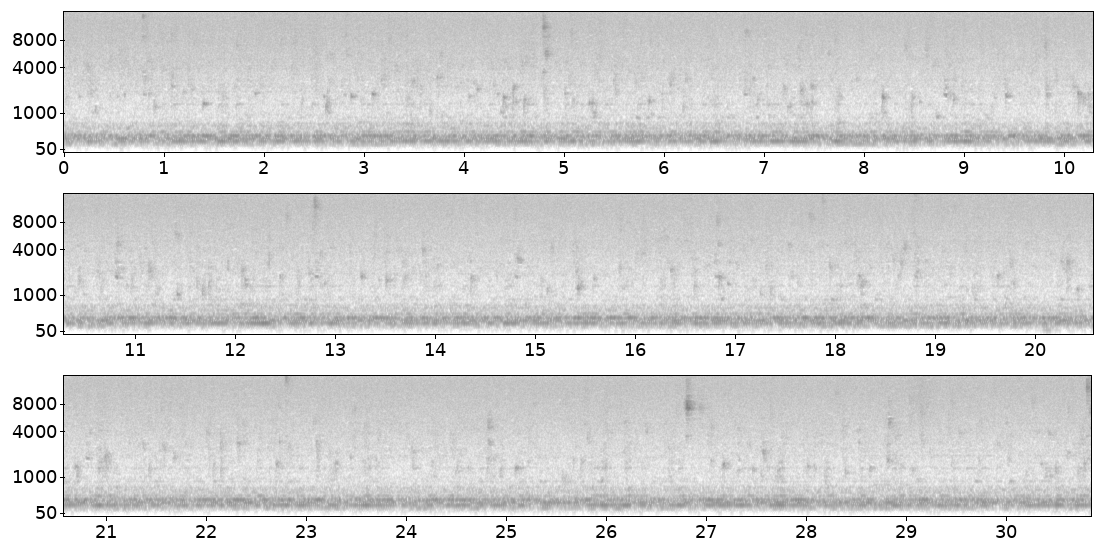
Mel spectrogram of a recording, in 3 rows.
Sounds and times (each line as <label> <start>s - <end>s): water flowing 0.0s - 30.8s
